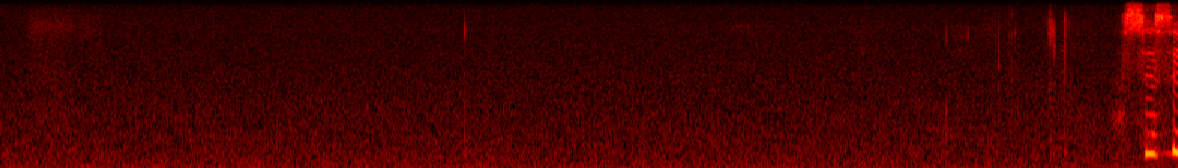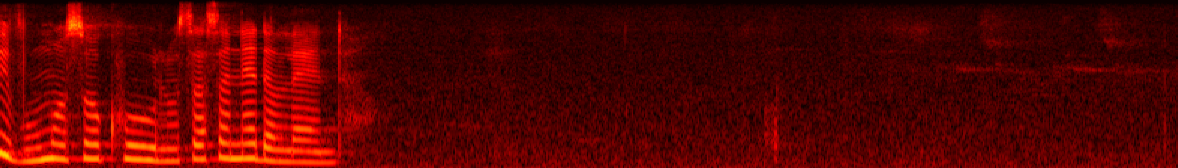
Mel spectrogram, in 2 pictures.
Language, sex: Xhosa, female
